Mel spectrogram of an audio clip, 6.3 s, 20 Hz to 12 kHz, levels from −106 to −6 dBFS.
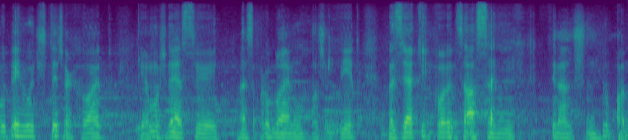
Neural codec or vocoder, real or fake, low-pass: codec, 24 kHz, 0.9 kbps, WavTokenizer, medium music audio release; fake; 10.8 kHz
